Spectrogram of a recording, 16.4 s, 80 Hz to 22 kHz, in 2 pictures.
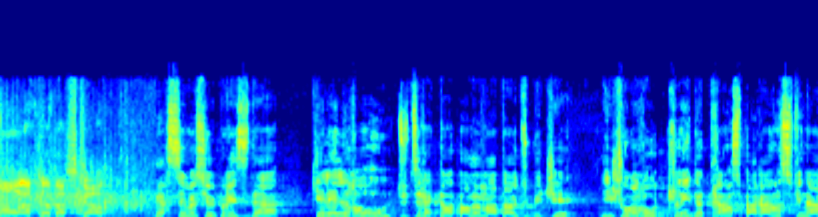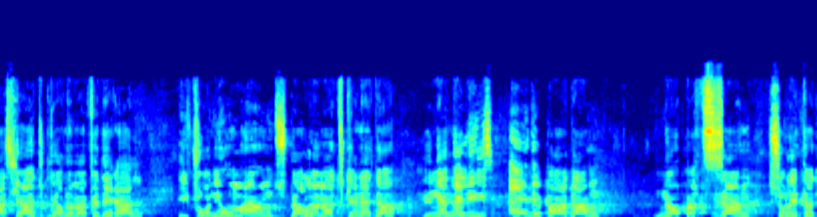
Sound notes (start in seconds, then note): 5.2 speaking French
